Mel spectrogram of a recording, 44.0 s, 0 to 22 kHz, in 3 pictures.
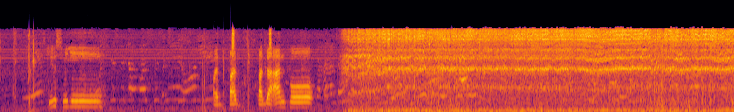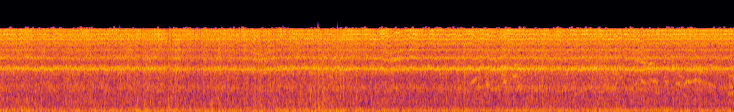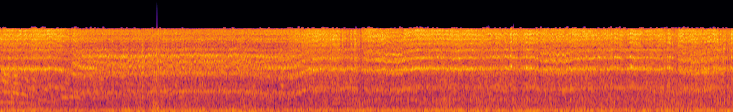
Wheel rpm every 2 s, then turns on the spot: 0, 0, 0, 80, 230, 230, 220, 230, 230, 230, 230, 230, 230, 230, 230, 200, 160, 180, 220, 230, 230, 230.
none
